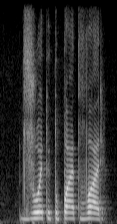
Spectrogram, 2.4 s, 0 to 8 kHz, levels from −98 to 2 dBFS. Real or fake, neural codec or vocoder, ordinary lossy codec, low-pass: real; none; none; none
